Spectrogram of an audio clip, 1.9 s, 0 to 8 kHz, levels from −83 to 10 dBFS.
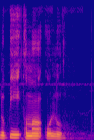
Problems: low volume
